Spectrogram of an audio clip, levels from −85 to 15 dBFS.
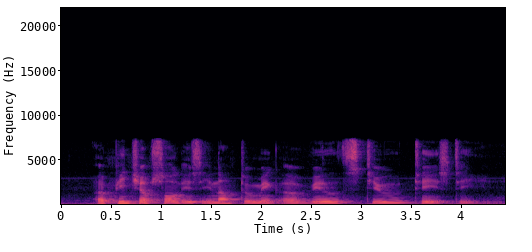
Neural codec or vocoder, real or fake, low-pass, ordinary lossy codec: none; real; 7.2 kHz; none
